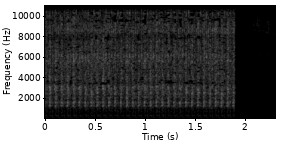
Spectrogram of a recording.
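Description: Weima walk-behind tractor engine running steadily with an even, fast beat, stopping abruptly near the end.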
